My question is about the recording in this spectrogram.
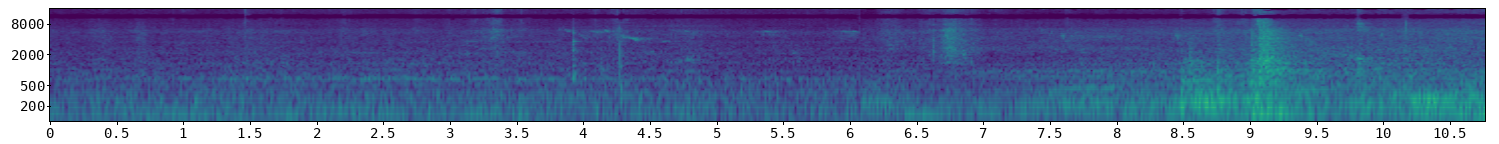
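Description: Steady low rumble of street traffic, then, from about eight seconds in, a large stainless-steel cooking pot being gripped and shifted, with louder metal sliding and scraping.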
